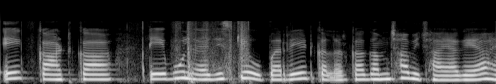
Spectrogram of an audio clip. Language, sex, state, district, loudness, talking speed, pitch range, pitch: Hindi, female, Jharkhand, Deoghar, -11 LUFS, 170 wpm, 225-260 Hz, 235 Hz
